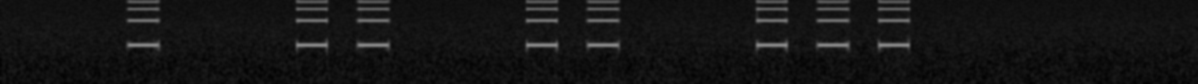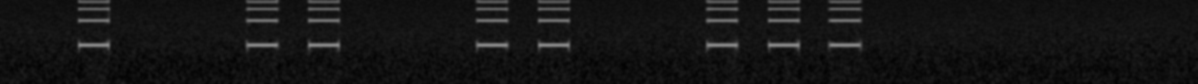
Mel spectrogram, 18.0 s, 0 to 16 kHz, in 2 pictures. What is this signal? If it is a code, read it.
Beep code, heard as beeps from a small speaker, played twice, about 2100 Hz. 1-2-2-3. In Phoenix BIOS tables: BIOS ROM checksum failure.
